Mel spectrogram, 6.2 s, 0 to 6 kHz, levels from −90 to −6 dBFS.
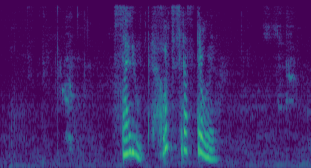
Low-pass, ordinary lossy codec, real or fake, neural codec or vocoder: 5.4 kHz; none; fake; codec, 32 kHz, 1.9 kbps, SNAC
